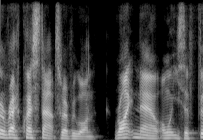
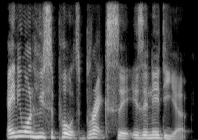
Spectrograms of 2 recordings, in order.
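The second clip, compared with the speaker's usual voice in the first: normal talking voice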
